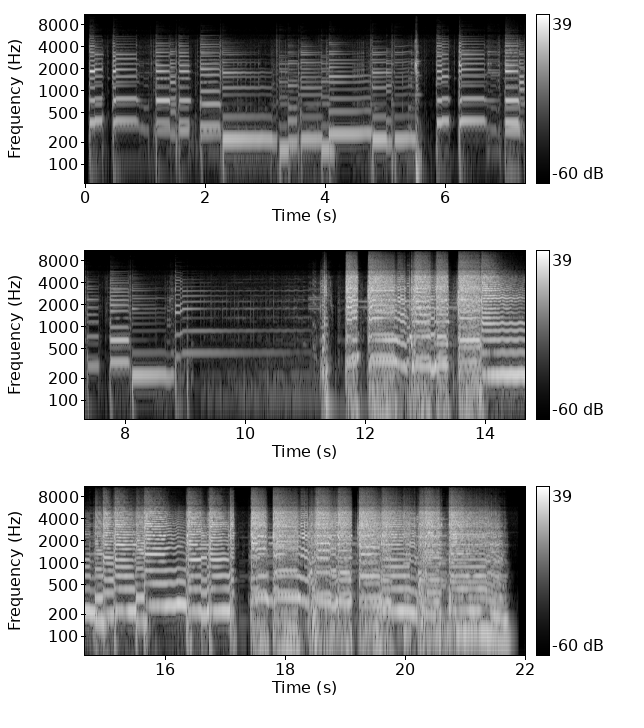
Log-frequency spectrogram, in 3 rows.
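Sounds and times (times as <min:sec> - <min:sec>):
guitar pick strum: 0:00.1 - 0:21.9.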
